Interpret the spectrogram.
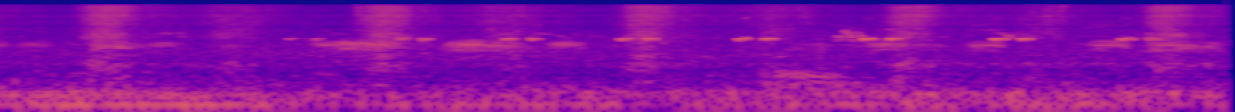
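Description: A small bird calling in short quick pairs of chirps, about two pairs a second, over a steady low rumble and a rustling hiss that comes and goes.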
